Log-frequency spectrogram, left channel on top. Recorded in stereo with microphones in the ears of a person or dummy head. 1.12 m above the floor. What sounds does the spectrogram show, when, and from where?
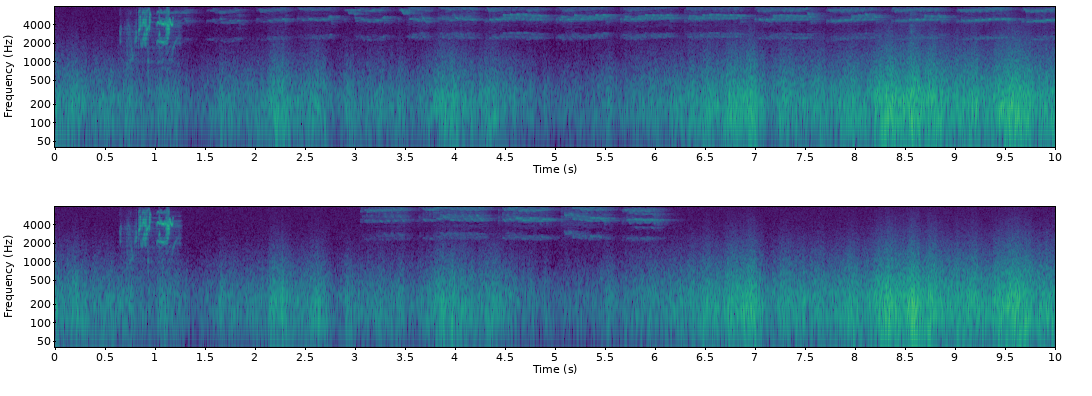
0.6 s a bird: 5° left (ahead or behind)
